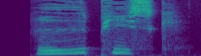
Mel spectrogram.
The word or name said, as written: ridepisk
